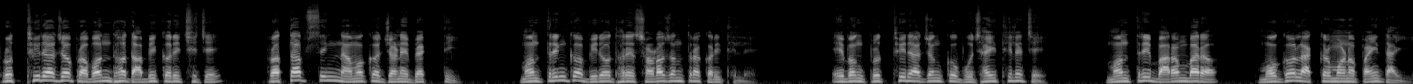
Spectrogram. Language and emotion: Odia, neutral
